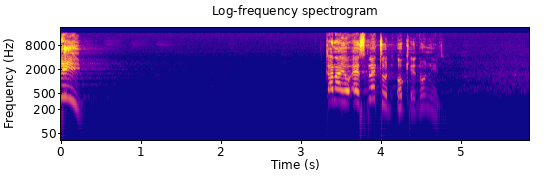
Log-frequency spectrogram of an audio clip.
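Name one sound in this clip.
A man speaks with animation into a microphone in a large hall.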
